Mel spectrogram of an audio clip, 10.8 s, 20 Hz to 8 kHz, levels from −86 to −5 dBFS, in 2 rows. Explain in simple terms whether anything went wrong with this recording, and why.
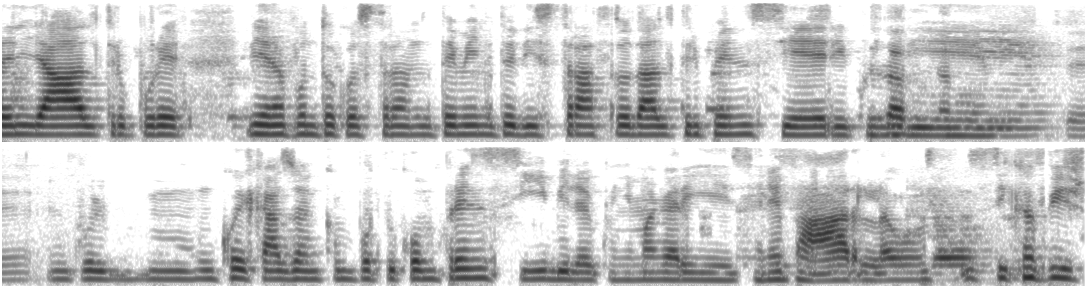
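Several things went wrong, all tied to the echo canceller on a speakerphone call.

There is an echo leak from 0.06 to 5.32 s and from 7.23 s to the end. A faint copy of the speech returns 212 ms late. It is louder in the second stretch. The likely cause is loudspeaker sound that the canceller failed to remove.

The background is gated by the echo canceller at 0.99 to 1.12 s, 5.92 to 6.57 s and 7.92 to 8.09 s. The room sound briefly drops out, then returns.

Speech is suppressed in double talk from 4.27 to 4.45 s. The voice sharply dips for about a fifth of a second, likely because both sides spoke at once.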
